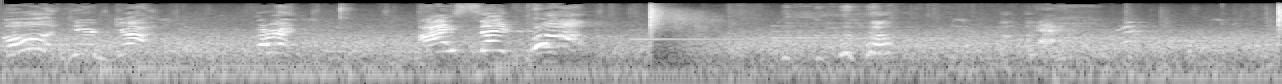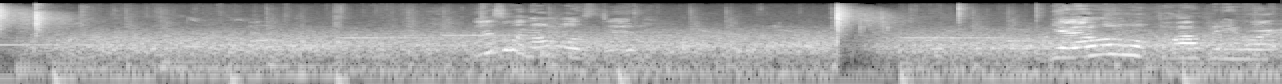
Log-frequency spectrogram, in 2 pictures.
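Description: Snap pops (bang snaps) thrown onto concrete, going off with three sharp cracks about three, six and a half and ten and a half seconds in.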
